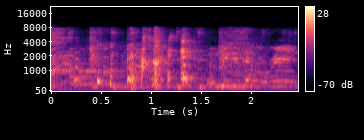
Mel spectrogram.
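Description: A man's short, breathy vocal bursts, several in quick succession, heard through a TV speaker over background music.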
